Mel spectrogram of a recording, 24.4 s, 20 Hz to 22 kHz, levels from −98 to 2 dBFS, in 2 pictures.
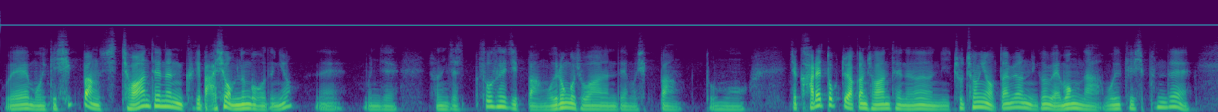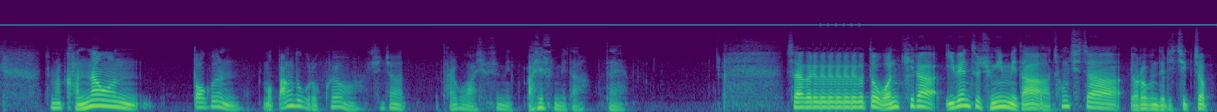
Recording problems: muffled; very; fading above 2.5 kHz
high-pitched whine; noticeable; throughout; 10 kHz, 20 dB below the speech
audio stuttering; at 20 s

